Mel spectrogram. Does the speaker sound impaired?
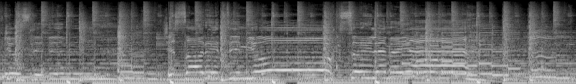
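No.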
